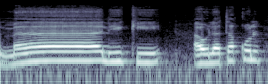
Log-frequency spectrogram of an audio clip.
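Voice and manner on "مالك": "مالك" with the a dragged very long; overlong madd. Shown as a demonstration. Teacher warns against this, overstretched a in "مالك". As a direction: stretch the a of "مالك" far too much.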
